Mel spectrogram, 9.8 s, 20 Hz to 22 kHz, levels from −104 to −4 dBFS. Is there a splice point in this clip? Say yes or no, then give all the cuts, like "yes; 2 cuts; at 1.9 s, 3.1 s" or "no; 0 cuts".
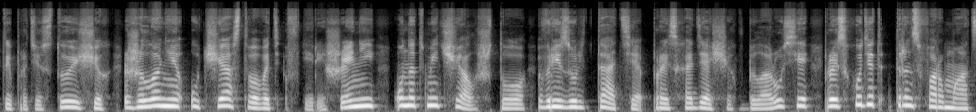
yes; 6 cuts; at 1.2 s, 3.0 s, 3.9 s, 5.3 s, 7.4 s, 8.2 s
